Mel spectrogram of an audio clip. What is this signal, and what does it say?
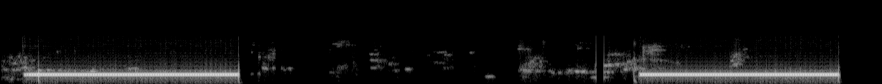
Ringback tone (North America), 440 + 480 Hz.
